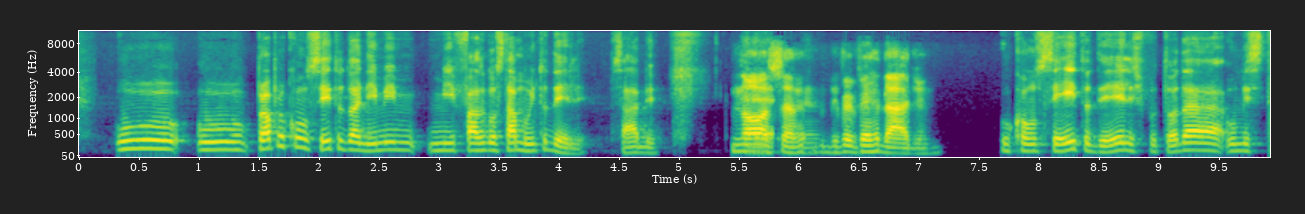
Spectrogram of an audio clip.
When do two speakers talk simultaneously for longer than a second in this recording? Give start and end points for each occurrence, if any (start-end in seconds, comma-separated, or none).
none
